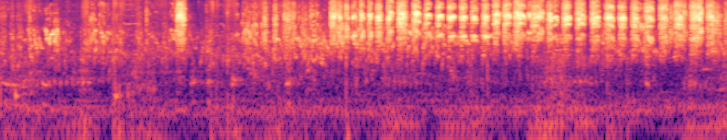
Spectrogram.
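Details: Budgerigars chattering, meant to keep a lonely budgie company: faint scattered chirps at first, then a loud run of rapid, rasping, evenly pulsed notes over the second half.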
